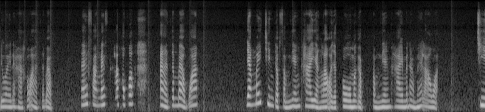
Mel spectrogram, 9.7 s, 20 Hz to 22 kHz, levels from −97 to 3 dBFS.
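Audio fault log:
No faults heard.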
